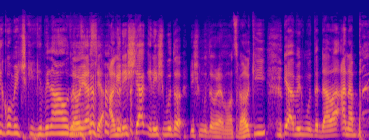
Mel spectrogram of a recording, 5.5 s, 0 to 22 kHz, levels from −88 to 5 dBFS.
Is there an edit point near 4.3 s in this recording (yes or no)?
yes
